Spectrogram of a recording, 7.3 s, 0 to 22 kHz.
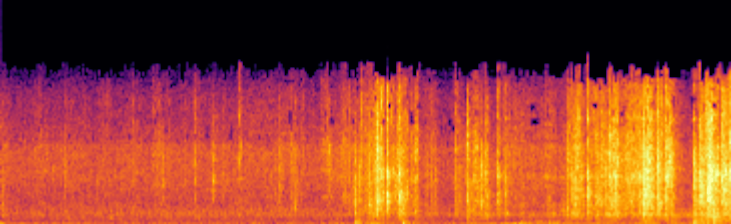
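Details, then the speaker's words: Toyota 2H turbo diesel cranking with lopsided beat, one compression stroke weaker like a dead hole; fault traced to number one cylinder by cracking injector lines, owner suspects broken rings, not a dropped valve; uneven cranking. "so it did make a funny noise this morning whilst striving it so I'm wondering if it's broken rings and then the way it cranks it cranks like it's got a dead hole"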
